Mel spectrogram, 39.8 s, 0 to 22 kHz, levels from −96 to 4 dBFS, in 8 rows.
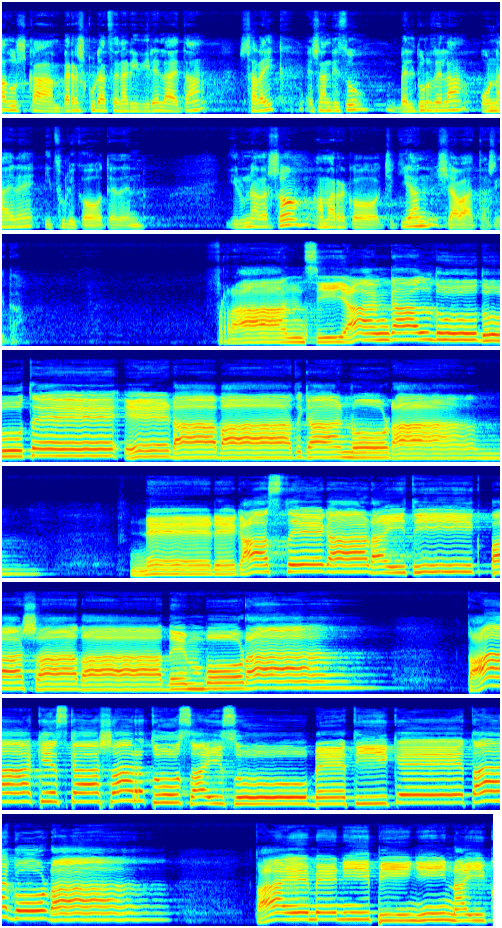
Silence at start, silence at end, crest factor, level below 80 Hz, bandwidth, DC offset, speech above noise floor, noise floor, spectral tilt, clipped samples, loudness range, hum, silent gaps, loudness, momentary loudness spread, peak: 0 s; 0 s; 16 dB; -76 dBFS; 16 kHz; under 0.1%; 52 dB; -71 dBFS; -4.5 dB/octave; under 0.1%; 14 LU; none; none; -18 LUFS; 15 LU; -4 dBFS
